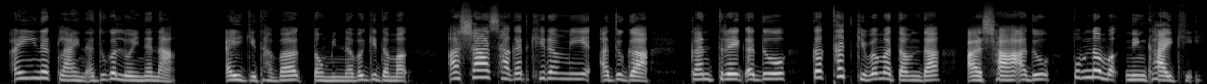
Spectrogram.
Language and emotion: Manipuri, surprised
